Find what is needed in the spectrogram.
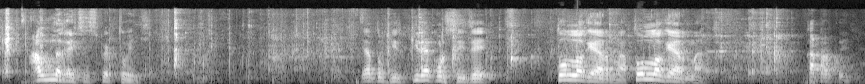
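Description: A man grunting and groaning in three strained, wordless bouts, with clicks and metallic clinking and rattling from objects handled between them.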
